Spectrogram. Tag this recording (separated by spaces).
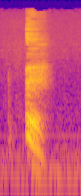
death dying Grunt hurt movies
